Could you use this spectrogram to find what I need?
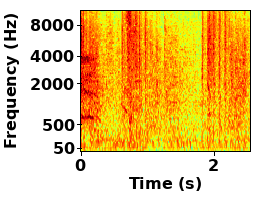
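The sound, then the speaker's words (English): Gunfire in a shooting video game, a dense, continuous crackle of rapid shots with brief sharper bursts throughout, without talk. “someone is shooting at you, so apparently they did get up there”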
